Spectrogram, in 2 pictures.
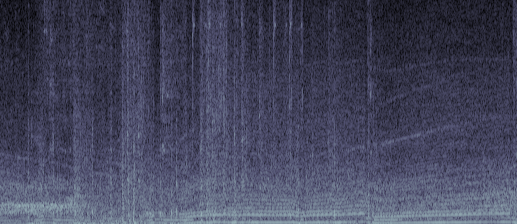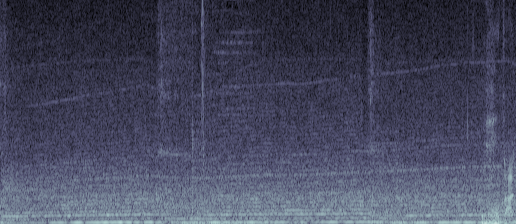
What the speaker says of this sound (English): This is the best sounding car in the game, for some reason.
